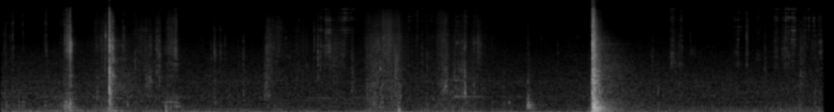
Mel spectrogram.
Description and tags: open and close car trunk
